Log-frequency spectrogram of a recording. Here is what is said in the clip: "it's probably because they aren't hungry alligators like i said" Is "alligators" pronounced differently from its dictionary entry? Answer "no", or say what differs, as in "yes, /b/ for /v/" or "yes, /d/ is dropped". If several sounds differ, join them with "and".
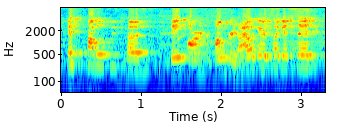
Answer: yes, /l/ is dropped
